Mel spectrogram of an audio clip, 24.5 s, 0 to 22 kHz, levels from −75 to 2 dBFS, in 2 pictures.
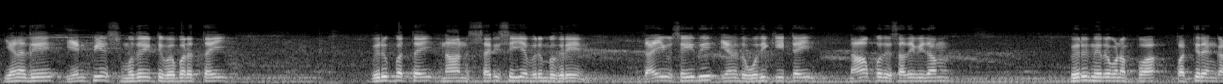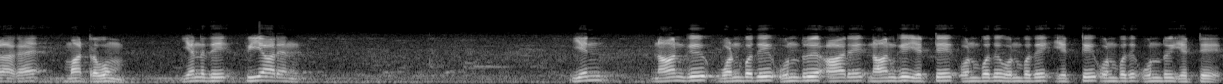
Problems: constant background noise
